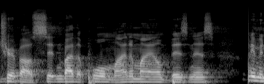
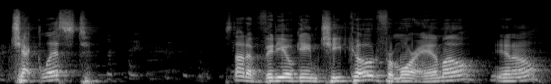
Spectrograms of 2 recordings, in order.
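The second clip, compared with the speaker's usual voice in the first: mock-indignant passion speech; 7 semitones higher than usual. Defensive speech about passion.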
